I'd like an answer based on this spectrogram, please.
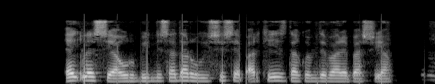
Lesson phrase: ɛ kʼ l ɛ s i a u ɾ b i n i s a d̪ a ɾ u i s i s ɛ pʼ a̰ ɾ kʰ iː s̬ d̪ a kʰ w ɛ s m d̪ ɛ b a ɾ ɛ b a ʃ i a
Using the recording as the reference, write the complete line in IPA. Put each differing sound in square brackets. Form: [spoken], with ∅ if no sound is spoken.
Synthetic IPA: ɛ kʼ l ɛ s i a u ɾ b i n i s a d̪ a ɾ u i s i s ɛ pʼ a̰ ɾ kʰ iː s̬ d̪ a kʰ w ɛ [∅] m d̪ ɛ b a ɾ ɛ b a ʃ i a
